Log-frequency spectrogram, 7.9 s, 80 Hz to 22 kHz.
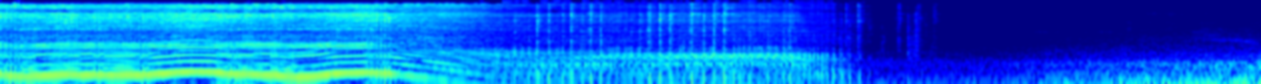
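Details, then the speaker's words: Poulan Pro 5020 chainsaw cutting at full throttle: revs waver, then the pitch sags and the engine cuts out deep in the cut; it bogs under load as if running out of fuel, cause not confirmed. "I don't know what's going on it's like it's running out of fuel it's exactly like it's running out of fuel so you know we're getting all down into the cut and stuff and then right here you hear it cutting out"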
